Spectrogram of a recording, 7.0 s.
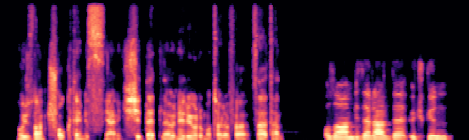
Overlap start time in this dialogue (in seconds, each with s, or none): none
